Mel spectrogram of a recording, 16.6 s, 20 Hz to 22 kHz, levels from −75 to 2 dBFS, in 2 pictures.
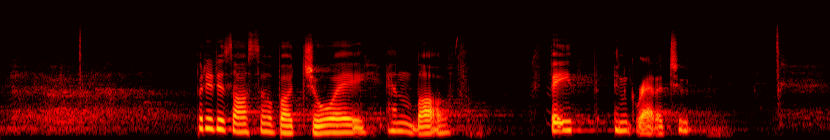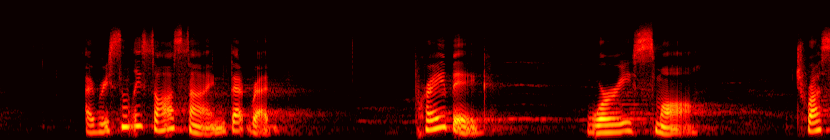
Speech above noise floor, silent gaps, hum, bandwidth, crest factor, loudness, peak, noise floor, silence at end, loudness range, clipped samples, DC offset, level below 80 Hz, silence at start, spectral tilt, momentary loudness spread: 40 dB; none; none; 12 kHz; 22 dB; -28 LUFS; -8 dBFS; -68 dBFS; 0 s; 5 LU; under 0.1%; under 0.1%; -88 dBFS; 0.1 s; -5 dB/octave; 23 LU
